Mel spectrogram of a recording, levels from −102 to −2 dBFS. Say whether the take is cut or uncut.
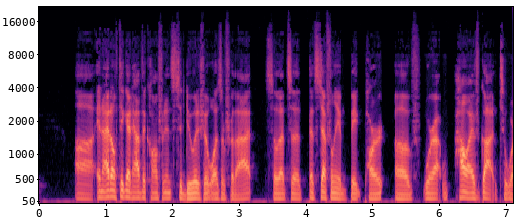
uncut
